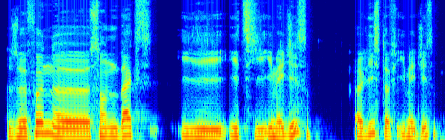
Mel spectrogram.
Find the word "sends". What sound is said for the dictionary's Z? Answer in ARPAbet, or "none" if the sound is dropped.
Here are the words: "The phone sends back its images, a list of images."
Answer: none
